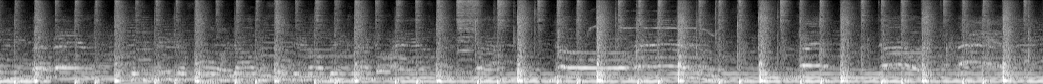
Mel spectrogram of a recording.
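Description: A live rock band playing, with drums keeping a steady beat under electric bass and other pitched instrument lines. From about four seconds in, the bass holds a steady low note.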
